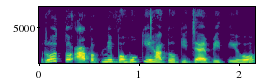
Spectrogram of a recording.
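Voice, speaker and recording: A woman voicing a caring young husband who coaxes his mother and wife gently in a cartoon moral story. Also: mid-range voice, lively intonation, a little fast, no echo, muffled recording, close to an everyday voice. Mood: coaxing. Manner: coaxing, gentle.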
